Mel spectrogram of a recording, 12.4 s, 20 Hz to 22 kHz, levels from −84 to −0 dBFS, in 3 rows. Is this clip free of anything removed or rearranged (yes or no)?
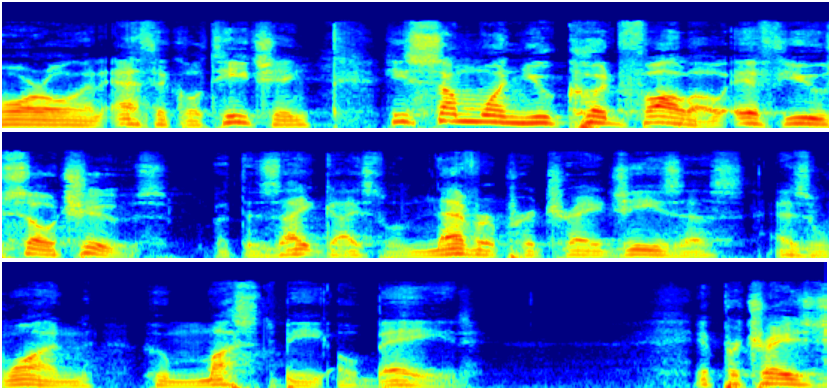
no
